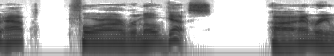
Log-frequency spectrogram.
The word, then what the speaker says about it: Amiri: Amiri, welcome. That is how you pronounce it, right? Yeah.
